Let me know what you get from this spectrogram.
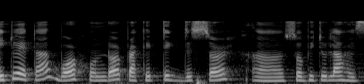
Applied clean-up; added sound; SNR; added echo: none; none; none; none.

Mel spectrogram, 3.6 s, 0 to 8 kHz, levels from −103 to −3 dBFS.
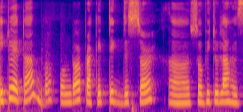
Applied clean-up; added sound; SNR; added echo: neural mask model DeepFilterNet 3.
